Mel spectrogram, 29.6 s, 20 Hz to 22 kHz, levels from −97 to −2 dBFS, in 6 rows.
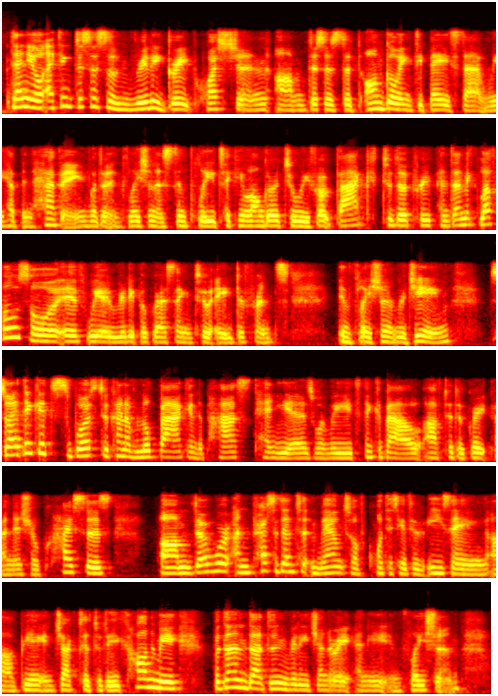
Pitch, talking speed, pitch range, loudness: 190 Hz, 185 wpm, 175-225 Hz, -20 LUFS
